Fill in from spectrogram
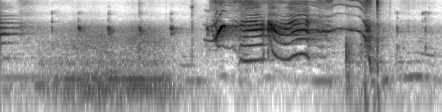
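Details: Household talking parrot known for saying mummy. Faint low room noise and soft ticks come first, then a loud, squeaky, warbling speech-like phrase ends in a few clicks.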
